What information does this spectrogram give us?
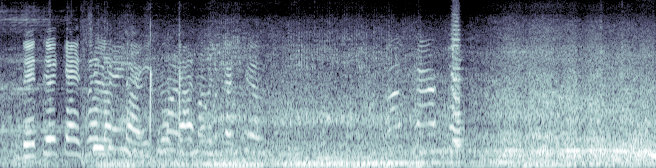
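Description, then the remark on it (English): Steady low road rumble from heavy trucks passing on a pitch-black road at night, with a brief horn-like tone, while voices talk over the traffic noise throughout. “It wasn't long before dodging in between trucks on a pitch black road became a bit too much for me.”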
